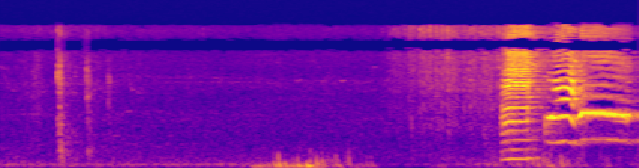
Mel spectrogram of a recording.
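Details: A peacock, filmed while dancing, gives one loud, nasal, wailing call near the end, rich and harsh, then held on a steady higher note, after soft rustling and low background noise.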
